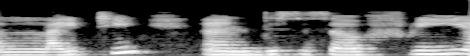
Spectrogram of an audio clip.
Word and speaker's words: lighttpd: and functionality and next this is pronounces uh Lighty and this is a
